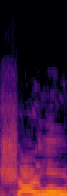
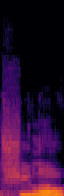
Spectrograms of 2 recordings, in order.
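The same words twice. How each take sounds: First: The name is said with a Western English pronunciation. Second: The name is said with an Israeli pronunciation. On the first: This is how people in the West say it. "We pronounce it Shiloh here in the West" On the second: This is how Israelis say it. "but Israelis call it Shiloh"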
